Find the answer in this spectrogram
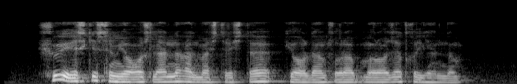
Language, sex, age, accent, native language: Uzbek, male, 19-29, Farg'ona, Uzbek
